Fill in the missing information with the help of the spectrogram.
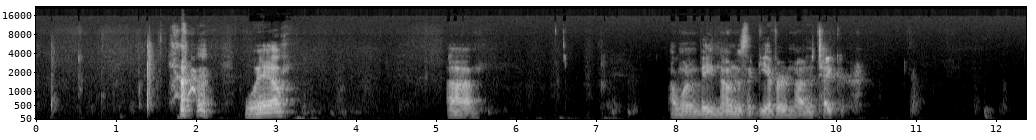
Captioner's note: laughs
